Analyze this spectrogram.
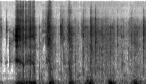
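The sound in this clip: Crunching and chewing of a crisp snack made from wheat flour and cassava rather than corn. A run of rhythmic, loud crunches repeats steadily, each bite crackling sharply with a dull thump underneath.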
